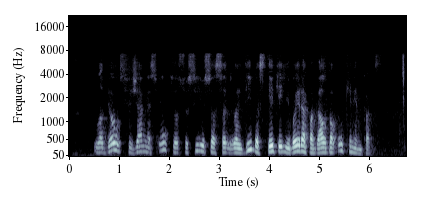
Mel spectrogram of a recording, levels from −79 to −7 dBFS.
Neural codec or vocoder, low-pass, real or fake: codec, 16 kHz, 1.1 kbps, Voila-Tokenizer; 7.2 kHz; fake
